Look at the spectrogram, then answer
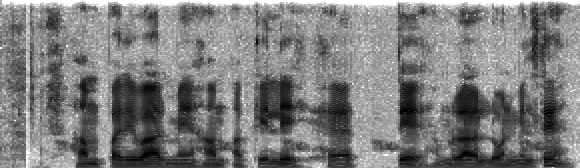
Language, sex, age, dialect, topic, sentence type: Magahi, male, 18-24, Northeastern/Surjapuri, banking, question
